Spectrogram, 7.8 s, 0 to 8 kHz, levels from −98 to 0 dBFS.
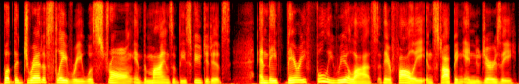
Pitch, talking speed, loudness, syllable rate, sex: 165 Hz, 195 wpm, -21 LUFS, 5.3 syllables/s, female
